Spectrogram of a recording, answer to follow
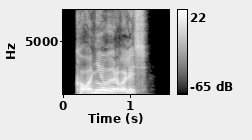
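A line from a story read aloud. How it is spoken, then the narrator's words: Shouted. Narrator (Russian): крикнул кто-то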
